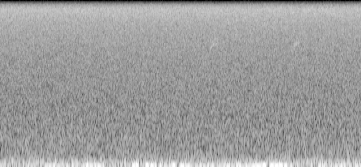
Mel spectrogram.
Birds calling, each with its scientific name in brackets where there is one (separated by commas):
White-crowned Sparrow (Zonotrichia leucophrys), unidentified bird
